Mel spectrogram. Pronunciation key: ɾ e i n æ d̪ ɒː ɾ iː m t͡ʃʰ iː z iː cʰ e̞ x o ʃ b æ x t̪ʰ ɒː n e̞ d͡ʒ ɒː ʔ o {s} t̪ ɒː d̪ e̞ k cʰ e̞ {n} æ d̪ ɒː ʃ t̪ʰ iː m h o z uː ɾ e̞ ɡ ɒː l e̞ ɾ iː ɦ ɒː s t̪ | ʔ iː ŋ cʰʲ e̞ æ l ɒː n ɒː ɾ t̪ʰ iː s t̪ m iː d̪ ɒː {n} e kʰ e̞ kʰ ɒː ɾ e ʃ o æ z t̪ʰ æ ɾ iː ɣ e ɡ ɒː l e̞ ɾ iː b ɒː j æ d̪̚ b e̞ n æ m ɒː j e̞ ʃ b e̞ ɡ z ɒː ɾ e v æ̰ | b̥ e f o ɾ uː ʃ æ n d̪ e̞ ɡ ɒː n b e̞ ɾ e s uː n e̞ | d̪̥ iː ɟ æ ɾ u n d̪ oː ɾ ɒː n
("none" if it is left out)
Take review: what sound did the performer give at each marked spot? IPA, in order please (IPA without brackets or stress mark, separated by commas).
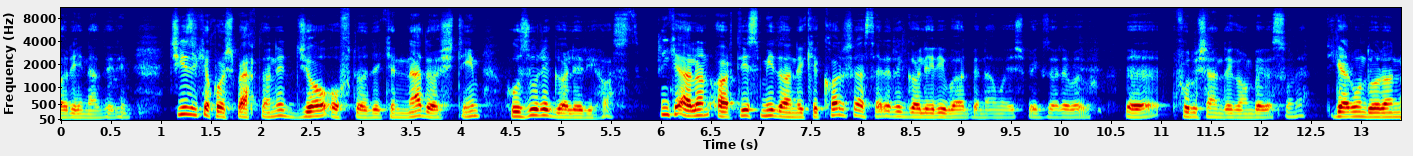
f, n, n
